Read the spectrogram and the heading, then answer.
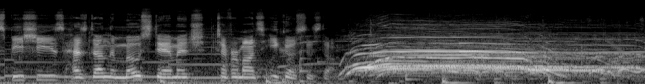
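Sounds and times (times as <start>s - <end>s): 
speech: 0.1s - 4.6s
audience cheering for a vote: 3.4s - 6.4s.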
